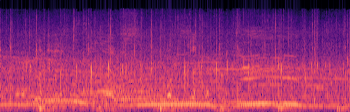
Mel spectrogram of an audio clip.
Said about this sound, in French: Alors ça, ce sont les applaudissements en face. Il n'y a pas beaucoup de gens qui applaudissent ici.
